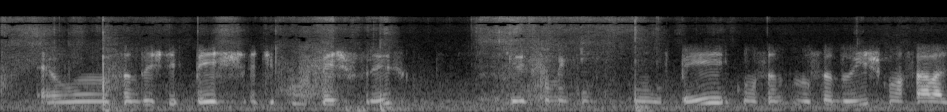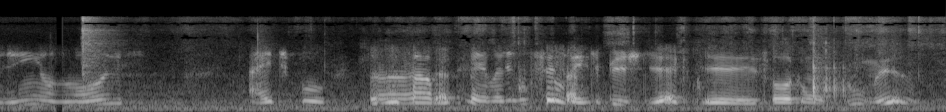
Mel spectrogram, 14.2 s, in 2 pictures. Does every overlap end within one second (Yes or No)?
No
